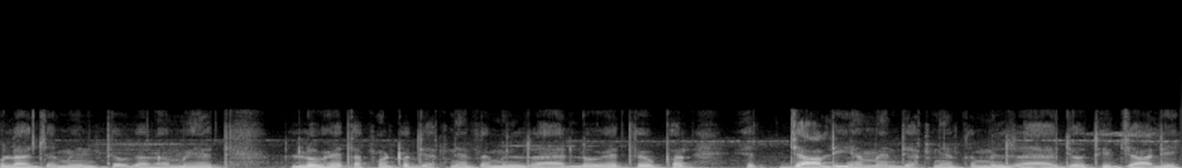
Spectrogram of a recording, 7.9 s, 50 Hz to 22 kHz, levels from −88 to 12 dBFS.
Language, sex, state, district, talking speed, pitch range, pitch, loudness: Hindi, male, Odisha, Khordha, 185 wpm, 145-150 Hz, 145 Hz, -19 LUFS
